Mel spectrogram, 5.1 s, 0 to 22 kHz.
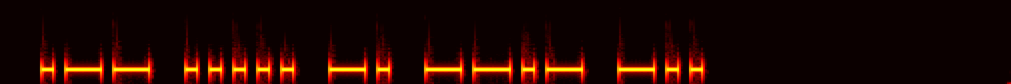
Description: Morse code, heard as a keyed tone, about 20 wpm, 700 Hz. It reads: W5NQD
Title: USA Callsign DE Callsign - 5 Characters - 20wpm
